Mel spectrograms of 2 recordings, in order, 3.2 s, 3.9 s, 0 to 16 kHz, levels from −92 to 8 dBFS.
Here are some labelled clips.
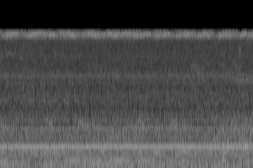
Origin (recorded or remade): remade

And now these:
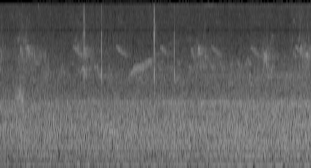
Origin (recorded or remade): remade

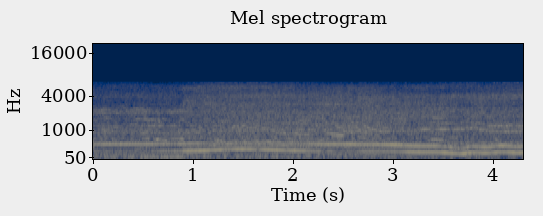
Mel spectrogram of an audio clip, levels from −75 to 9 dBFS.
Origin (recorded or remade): recorded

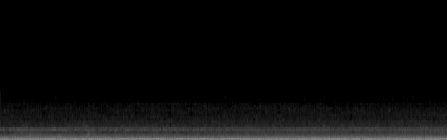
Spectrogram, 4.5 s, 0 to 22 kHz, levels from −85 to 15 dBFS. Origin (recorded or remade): remade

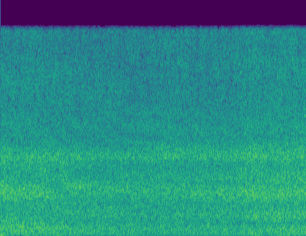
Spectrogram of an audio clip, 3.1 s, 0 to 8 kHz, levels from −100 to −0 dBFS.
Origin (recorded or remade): recorded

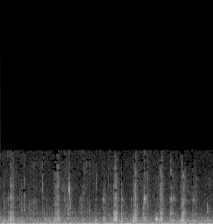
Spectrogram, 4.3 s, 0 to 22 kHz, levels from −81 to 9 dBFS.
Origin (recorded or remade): recorded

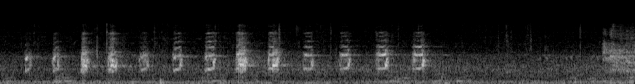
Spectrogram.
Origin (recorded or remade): remade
